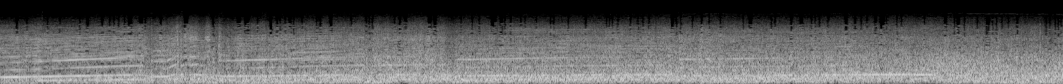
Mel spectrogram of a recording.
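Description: Sport motorcycle engine pulling hard at high speed in a high gear, its pitch climbing slowly, with one break about a second and a half in, under heavy wind rush.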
